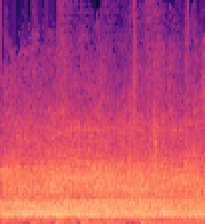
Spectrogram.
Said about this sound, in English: So if the story that we're telling takes place at a baseball game, we want to find a sound that'll put you at a baseball game. So maybe we take, you know, the sound of the ball hitting the bat and then a crowd clapping.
